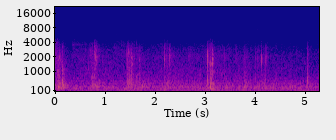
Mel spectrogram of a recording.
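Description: A man speaks quietly nearby.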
